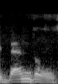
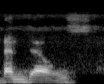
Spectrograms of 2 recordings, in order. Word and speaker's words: Bendel: located next to hry Bendel on the other side of the street and it's Bendel not bendel's hry Bendle that's how you say it here's the same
